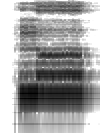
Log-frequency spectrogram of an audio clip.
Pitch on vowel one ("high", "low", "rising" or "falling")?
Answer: high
